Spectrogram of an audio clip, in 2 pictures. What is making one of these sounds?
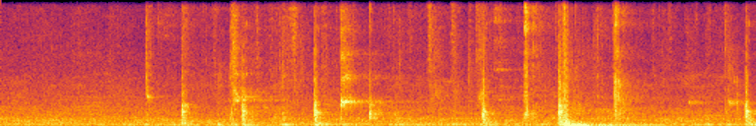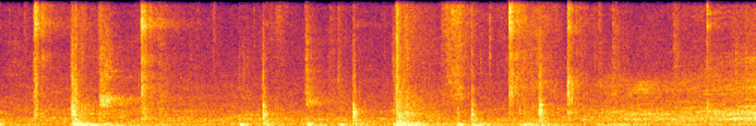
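A ball clicks back and forth on a table tennis table and bats.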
